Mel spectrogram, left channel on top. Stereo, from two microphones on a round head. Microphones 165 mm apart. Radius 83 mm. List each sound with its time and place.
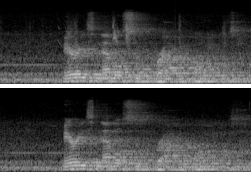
0.6 s a man speaking: 30° right (ahead or behind), 0.8 m; by 2.4 s 35° left (ahead or behind), 2 m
